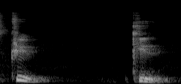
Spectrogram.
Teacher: If you notice, there's slightly less stress on the L at the end, so it's cool.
